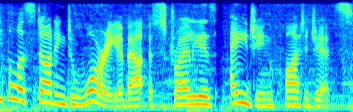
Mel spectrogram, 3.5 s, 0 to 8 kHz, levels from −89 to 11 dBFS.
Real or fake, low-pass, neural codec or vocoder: real; 7.2 kHz; none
